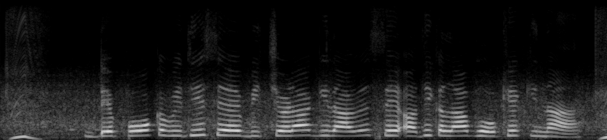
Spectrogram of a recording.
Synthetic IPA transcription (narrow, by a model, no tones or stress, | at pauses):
ɖepoːkʋɪd̪ʱisebit͡ʃəɽaɡɪɾaːweseʔəd̪ʱɪklaːbɦoːkʰekina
